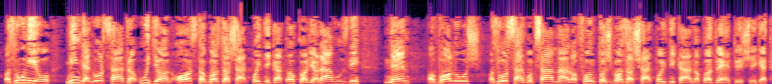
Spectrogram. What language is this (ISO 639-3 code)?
hun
